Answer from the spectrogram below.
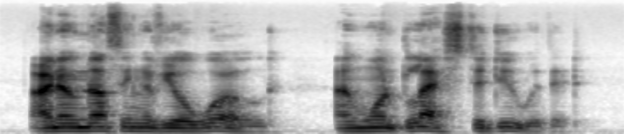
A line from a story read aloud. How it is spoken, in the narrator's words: Lohith said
